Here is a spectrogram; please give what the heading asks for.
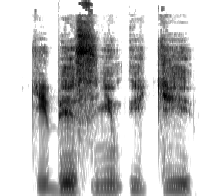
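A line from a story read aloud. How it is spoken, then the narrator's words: Whispered in ear. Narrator (Russian): шепнул Бибик на ухо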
